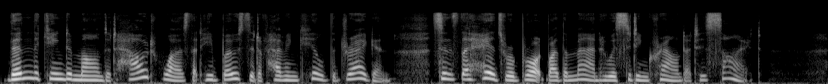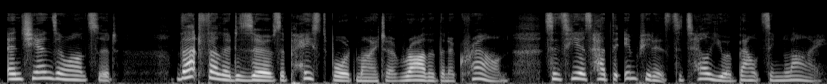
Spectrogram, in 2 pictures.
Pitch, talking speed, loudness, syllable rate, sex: 210 Hz, 200 wpm, -20 LUFS, 5.5 syllables/s, female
